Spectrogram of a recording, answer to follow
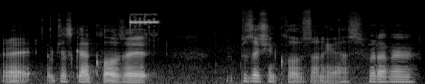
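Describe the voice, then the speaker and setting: A man's voice: on the low side, big pitch swings, moderate pace, creaky, a little hiss or hum. A man hosting a live day trading stream with casual, rambling commentary, muttering to himself and swearing bluntly. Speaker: day trading livestream host.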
